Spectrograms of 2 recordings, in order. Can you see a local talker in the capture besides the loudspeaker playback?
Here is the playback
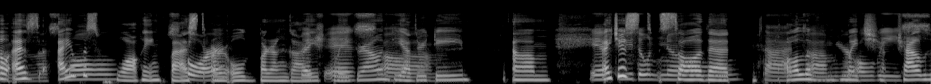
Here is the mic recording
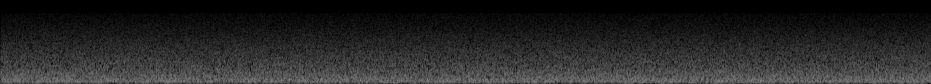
No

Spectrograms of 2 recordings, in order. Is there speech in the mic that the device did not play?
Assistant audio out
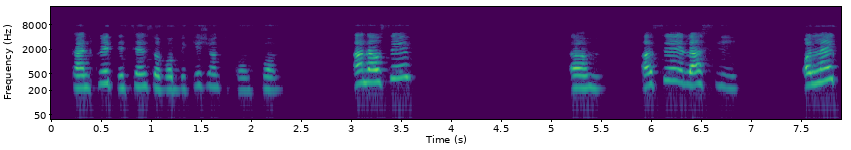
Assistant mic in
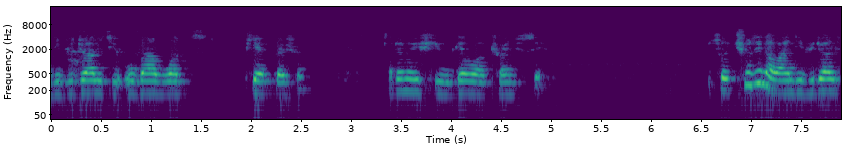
Yes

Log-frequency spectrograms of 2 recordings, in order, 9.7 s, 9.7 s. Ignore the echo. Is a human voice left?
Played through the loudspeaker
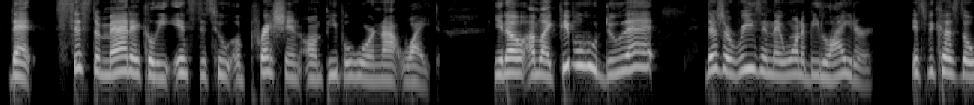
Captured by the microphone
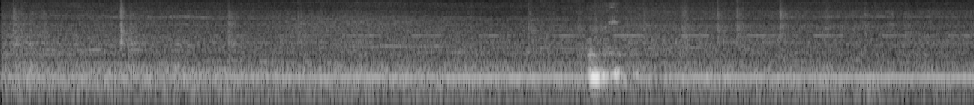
Yes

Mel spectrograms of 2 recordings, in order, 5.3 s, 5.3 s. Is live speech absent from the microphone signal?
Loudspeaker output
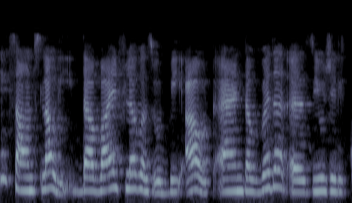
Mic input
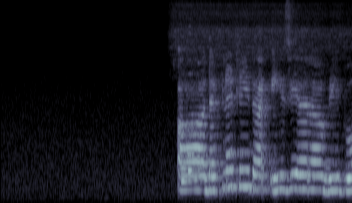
No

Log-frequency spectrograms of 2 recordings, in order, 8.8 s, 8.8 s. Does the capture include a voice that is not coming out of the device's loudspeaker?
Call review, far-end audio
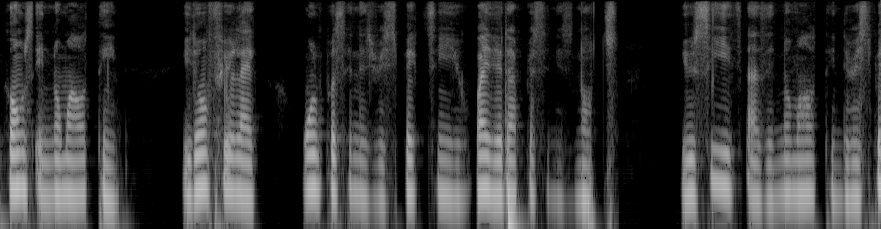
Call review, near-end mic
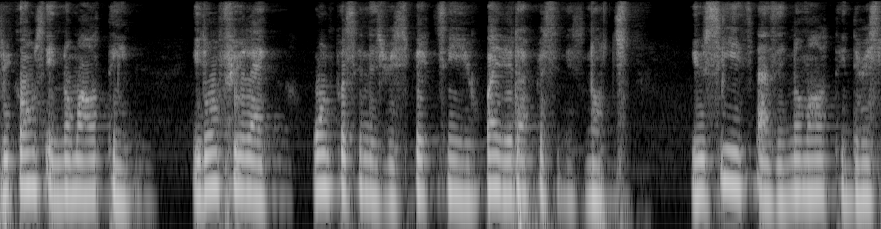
No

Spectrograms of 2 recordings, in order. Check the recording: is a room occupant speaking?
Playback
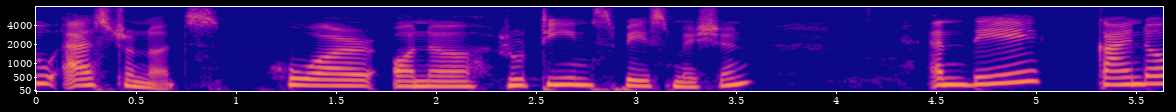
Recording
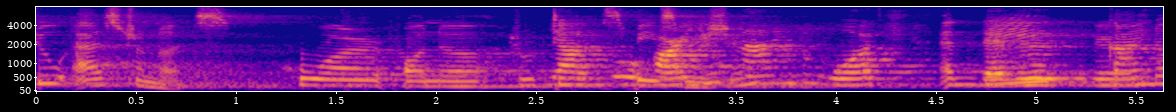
Yes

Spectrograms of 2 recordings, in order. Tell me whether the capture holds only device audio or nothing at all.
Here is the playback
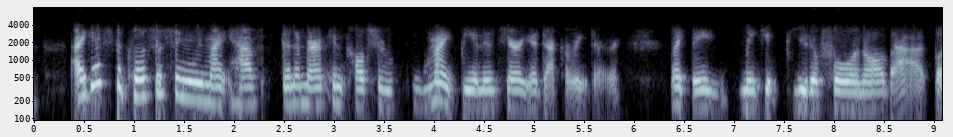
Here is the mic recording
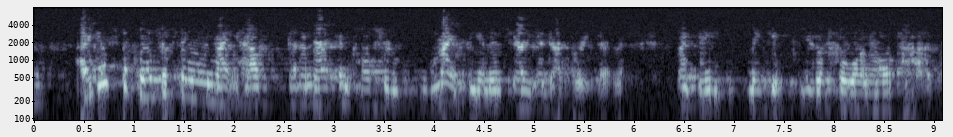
Yes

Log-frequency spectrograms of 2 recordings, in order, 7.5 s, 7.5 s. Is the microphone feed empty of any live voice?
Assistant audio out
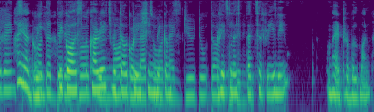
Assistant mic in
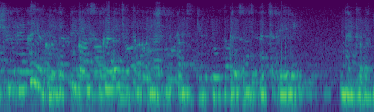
Yes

